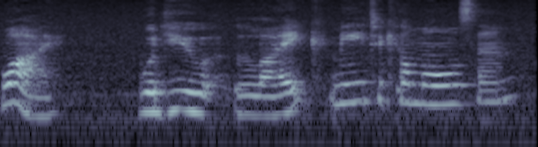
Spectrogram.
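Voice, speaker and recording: Brief: proud young woman, cool and slightly scornful, as a reader puts her on, unhurried. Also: fairly high pitch, animated, far from the mic, a little hiss or hum, pitched above the performer's own voice.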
